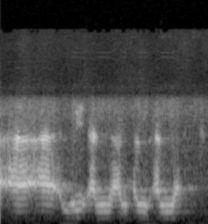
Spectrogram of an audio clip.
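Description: A man speaking Arabic over a telephone line, his voice thin and phone-narrow.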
